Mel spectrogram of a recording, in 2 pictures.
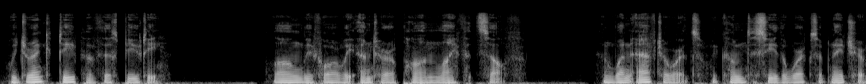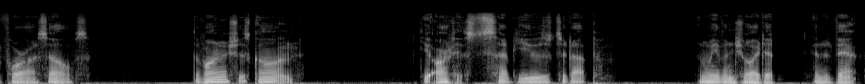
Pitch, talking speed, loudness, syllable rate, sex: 95 Hz, 150 wpm, -21 LUFS, 5.1 syllables/s, male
